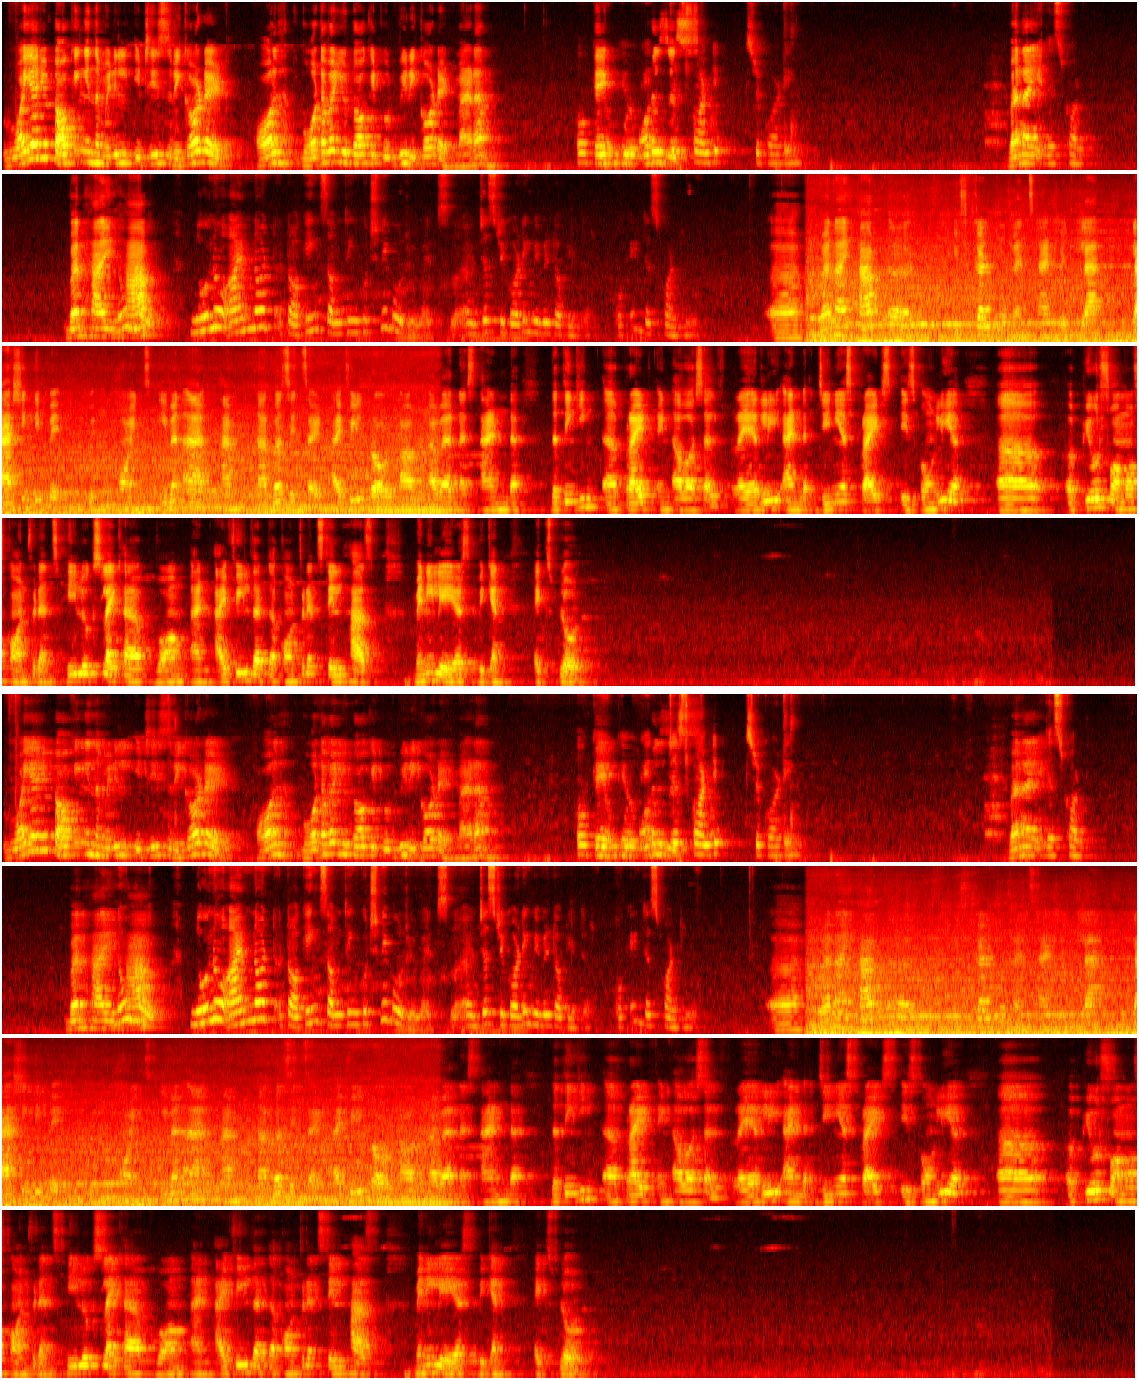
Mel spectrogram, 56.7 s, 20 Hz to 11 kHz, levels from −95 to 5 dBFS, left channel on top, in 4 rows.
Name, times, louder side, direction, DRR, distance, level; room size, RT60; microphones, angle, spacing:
voice 1, 0.0-2.8 3.2-6.2 7.4-8.6 12.6-13.1 15.0-16.0 23.7-25.6 26.1-29.2 29.4-34.9 35.2-40.4 40.8-47.2 47.7-48.8 49.2-49.9, left 4 dB, 90° left, 0.9 m, -26 dB
voice 2, 7.2-9.0 9.3-10.0 12.3-12.5 13.0-13.5 15.6-16.1 16.5-21.4 21.9-22.9, right 4 dB, 40° right, 0.6 m, -31 dB
sound 1, 24.2-33.9, left 1 dB, 10° left, 1.6 m, -27 dB
18.5 x 7.2 x 3.2 m
head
